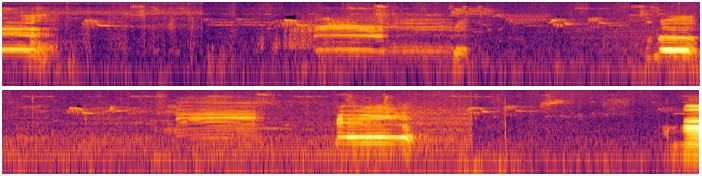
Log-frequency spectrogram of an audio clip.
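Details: Cows on the move along a hill, mooing at intervals: a series of harmonic lows spaced a few seconds apart, some louder and higher, over quiet low background noise.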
